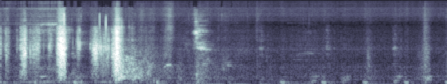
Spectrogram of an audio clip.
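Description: A Shih Tzu snores with a few loud, raspy snorts, then softer rhythmic breaths.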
